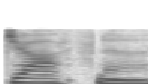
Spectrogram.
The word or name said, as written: Jaffna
